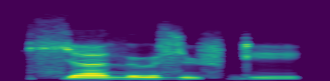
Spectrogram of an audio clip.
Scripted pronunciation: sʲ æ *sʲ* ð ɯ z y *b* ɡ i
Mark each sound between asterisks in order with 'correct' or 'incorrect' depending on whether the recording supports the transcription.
incorrect: none, incorrect: f

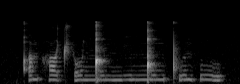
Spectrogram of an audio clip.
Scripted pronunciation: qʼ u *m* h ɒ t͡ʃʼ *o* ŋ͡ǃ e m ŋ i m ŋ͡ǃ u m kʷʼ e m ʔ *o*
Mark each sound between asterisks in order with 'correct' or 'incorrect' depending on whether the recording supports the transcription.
correct, correct, incorrect: u

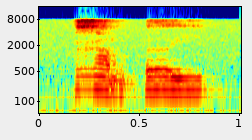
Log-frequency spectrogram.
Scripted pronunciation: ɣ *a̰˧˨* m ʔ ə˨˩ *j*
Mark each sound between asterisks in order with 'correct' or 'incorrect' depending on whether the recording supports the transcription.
correct, correct

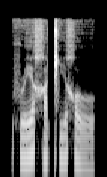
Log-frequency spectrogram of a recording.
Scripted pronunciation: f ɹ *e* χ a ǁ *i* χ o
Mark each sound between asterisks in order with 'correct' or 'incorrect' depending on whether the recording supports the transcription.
correct, correct

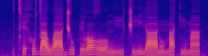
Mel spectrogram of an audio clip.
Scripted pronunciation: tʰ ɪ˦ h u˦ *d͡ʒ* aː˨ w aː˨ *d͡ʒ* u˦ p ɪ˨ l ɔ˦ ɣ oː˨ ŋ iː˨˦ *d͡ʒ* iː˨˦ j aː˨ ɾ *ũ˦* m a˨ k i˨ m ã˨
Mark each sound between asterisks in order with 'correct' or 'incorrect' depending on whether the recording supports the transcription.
incorrect: d, correct, incorrect: t͡ʃ, incorrect: ũ˨

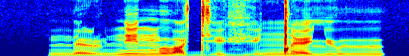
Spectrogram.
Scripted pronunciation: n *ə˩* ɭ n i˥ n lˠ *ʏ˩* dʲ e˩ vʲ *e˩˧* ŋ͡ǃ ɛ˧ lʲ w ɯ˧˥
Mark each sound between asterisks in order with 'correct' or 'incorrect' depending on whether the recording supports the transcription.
incorrect: ɛ˩, incorrect: ə˩, correct

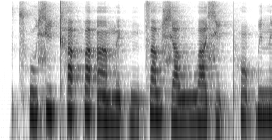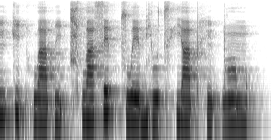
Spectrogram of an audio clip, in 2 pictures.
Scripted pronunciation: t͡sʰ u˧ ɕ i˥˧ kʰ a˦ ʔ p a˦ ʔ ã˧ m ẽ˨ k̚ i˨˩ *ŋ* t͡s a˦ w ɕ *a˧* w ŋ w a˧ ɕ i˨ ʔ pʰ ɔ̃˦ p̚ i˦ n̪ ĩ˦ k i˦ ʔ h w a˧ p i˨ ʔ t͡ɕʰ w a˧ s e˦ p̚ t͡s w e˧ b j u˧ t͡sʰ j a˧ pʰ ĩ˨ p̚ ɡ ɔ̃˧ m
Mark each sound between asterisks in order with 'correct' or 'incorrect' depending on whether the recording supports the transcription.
correct, correct

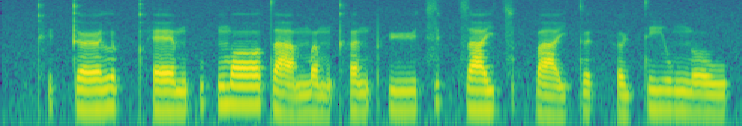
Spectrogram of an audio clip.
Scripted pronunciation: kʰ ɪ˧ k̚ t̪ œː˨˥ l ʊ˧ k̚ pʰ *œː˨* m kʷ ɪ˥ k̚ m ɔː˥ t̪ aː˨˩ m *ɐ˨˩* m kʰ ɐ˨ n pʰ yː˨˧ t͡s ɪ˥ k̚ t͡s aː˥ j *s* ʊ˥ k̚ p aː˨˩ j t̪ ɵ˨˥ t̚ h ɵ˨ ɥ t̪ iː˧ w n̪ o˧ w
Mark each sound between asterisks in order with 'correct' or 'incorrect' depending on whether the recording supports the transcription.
incorrect: ɛː˨, correct, incorrect: t͡s

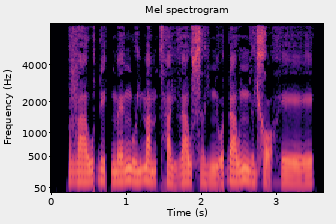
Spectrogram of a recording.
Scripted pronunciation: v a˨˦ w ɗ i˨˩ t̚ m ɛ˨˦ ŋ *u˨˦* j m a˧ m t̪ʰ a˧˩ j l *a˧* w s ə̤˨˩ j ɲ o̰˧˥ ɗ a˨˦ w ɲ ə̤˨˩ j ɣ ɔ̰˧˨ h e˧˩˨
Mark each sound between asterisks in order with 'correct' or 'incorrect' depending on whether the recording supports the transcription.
correct, correct

